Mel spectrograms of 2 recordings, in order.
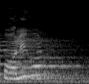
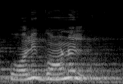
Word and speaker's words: polygon: What do you mean by polygon? You people are pronouncing it as polygonal. It is not polygonal. It is polygon.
